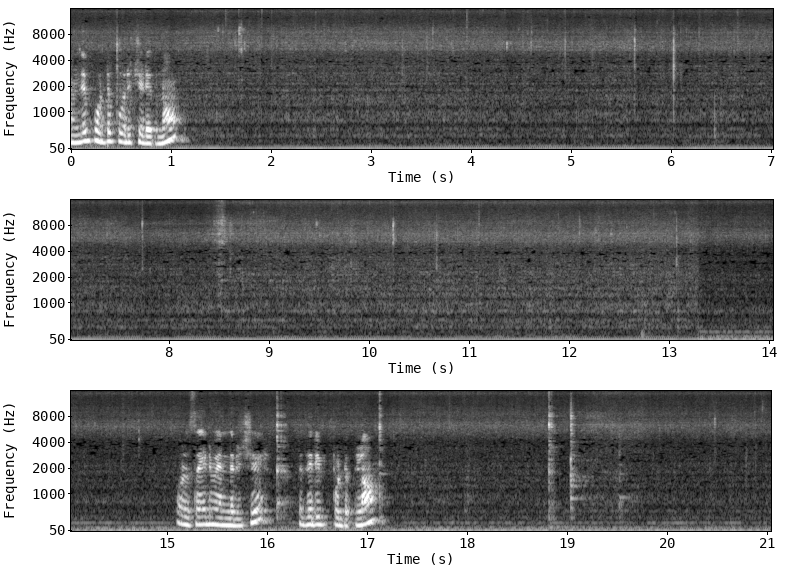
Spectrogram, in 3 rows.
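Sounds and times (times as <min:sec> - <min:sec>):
batter sizzling in hot oil: 0:00.0 - 0:21.0
oil crackling and popping: 0:00.1 - 0:13.4, 0:14.5 - 0:14.9, 0:17.9 - 0:21.0.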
